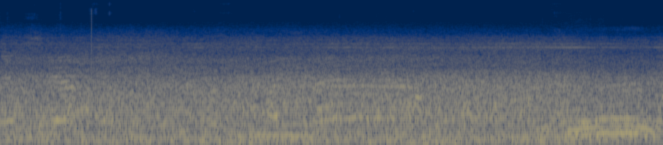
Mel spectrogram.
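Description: Airplane taking off at a Thai airport, a loud, steady roar of engines filling the clip with a broad rushing noise, with faint voices underneath.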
